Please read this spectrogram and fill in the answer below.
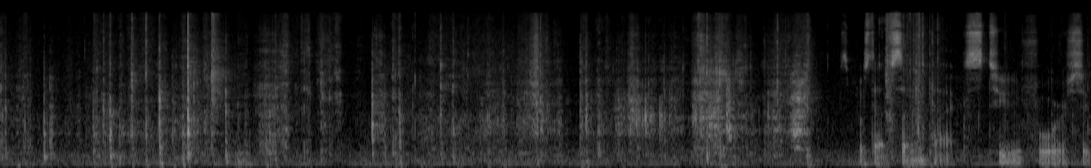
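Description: Cardboard Playoff football card box being opened by hand and its foil-wrapped packs pulled out: irregular rustling, scraping and crinkling of card stock and wrappers.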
